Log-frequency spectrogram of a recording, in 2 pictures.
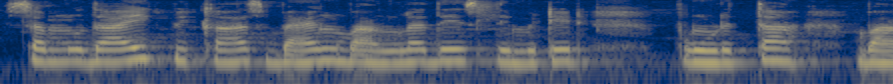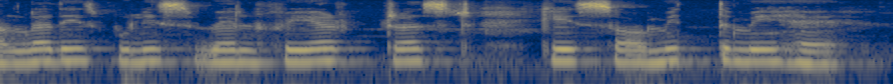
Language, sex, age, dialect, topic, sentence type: Hindi, female, 18-24, Hindustani Malvi Khadi Boli, banking, statement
